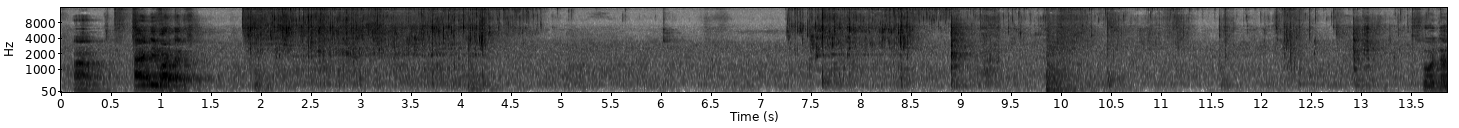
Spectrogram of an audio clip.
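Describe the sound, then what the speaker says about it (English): Water is poured into a pot of rice for vegetable biryani, with running, splashing bursts interrupted by quieter stretches, close and moderately loud. "Add the water."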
